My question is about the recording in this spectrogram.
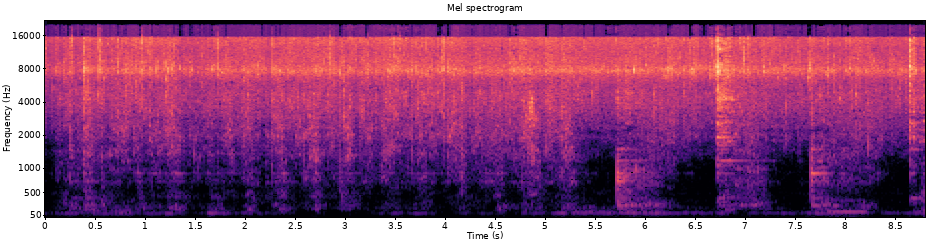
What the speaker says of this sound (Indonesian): Lalu kita tumis bawang putih yang udah kita cincang tadi ya.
